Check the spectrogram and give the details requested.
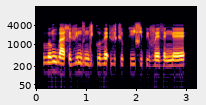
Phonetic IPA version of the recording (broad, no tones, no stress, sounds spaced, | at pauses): ð o ŋ w a ɬ ə vʲ ə n d u n d i k u ð ɛ ʔ vʲ o t͡ʃ u k i ɕ i pʲ o v ɛ z ɛ ŋ ɛ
